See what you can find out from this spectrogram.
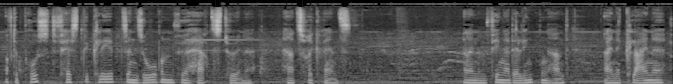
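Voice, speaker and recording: A man playing an intensive-care patient in a radio drama, soberly reporting his own state in measured, clinical, clipped sentences. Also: fairly low pitch. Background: music.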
